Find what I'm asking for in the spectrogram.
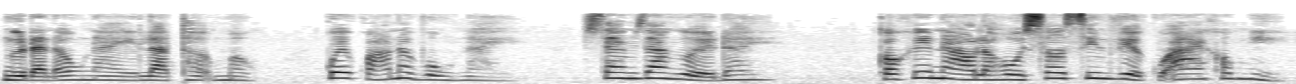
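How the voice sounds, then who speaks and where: Woman storyteller, steady and emotive first-person narration, mid pitch.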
